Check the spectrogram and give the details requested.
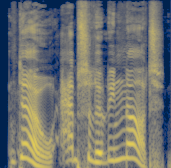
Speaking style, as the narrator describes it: Jim exclaimed

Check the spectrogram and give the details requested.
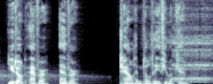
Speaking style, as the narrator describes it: she said softly

